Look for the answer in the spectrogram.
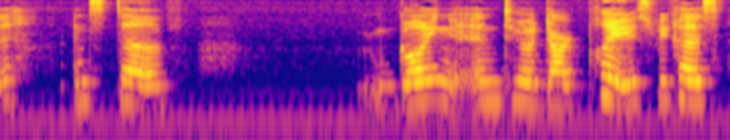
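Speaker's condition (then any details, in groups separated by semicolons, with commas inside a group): Cerebral palsy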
